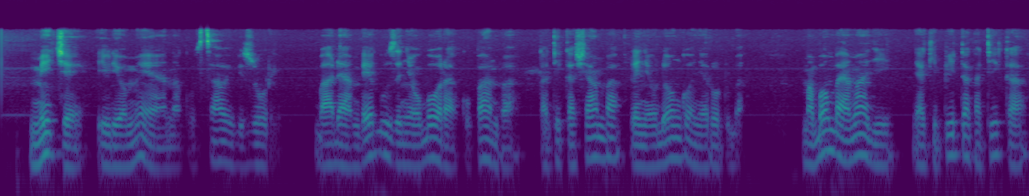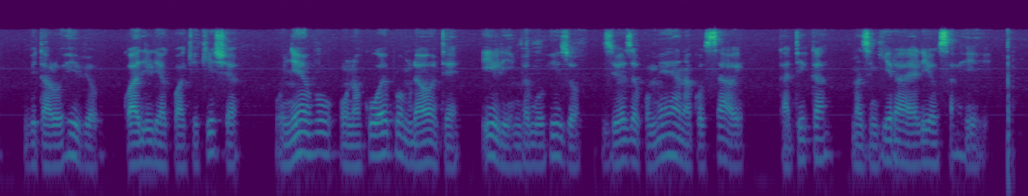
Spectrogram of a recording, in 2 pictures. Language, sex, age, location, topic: Swahili, male, 25-35, Dar es Salaam, agriculture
